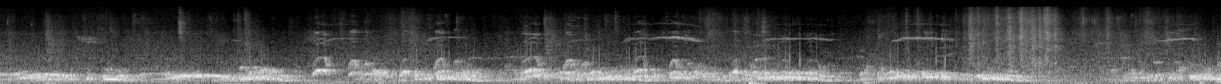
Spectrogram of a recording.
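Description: Pigeons cooing close by in a steady overlapping chorus of low, throaty calls, with a few higher chirps scattered among them.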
